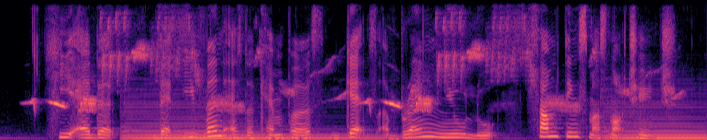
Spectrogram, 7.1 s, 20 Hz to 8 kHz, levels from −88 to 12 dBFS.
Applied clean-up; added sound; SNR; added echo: none; Bowed string instrument + Bird; 3 dB; none.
